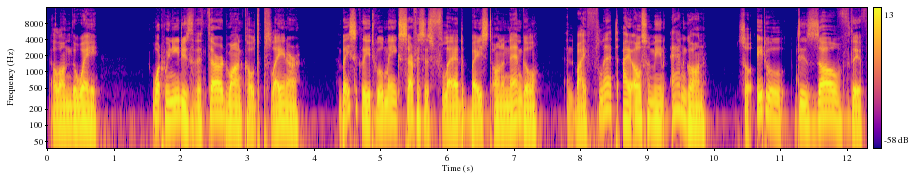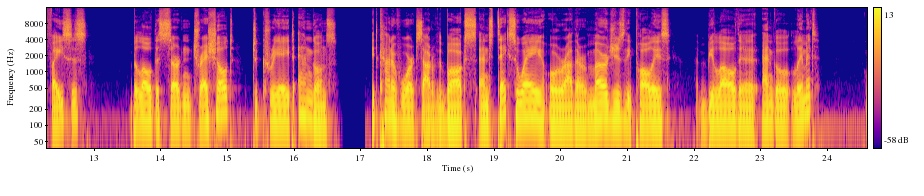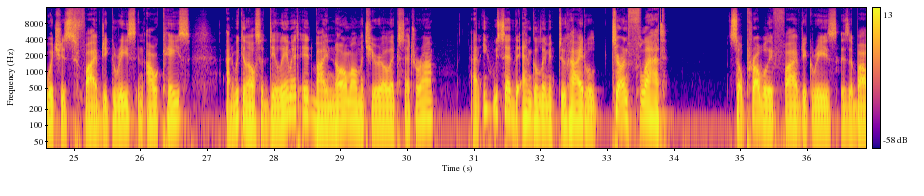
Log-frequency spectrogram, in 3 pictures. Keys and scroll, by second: 21.7 ;, 33.5 5.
